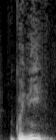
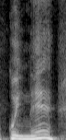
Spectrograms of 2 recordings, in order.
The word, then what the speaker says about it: koiné: A koiné de João, koiné, né, se a gente usar o grego moderno, o koiné, ou koiné, se usar a pronúncia iotacista, a koiné de João é extremamente fluida, extremamente agradável de ler.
